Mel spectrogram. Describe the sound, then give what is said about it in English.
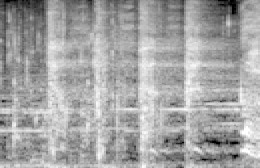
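Repeated splashes in murky sewer water, about five in a steady rhythm roughly half a second apart, as someone wades through it in a sewer. Fairly loud, with no talking. “Oh, sweet lords of sewage, what the hell in f***? Oh, what did I do to deserve this? I don't even want to know what's floating in this water.”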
